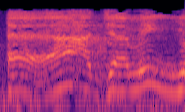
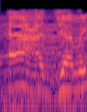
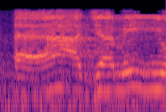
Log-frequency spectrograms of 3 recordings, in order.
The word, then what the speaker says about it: أعجمي: هو حد ينطق همزتين يقول لي أعجمي؟ لا، غلط. أنطق همزة الأولى محققة والهمزة الثانية مسهلة بينها وبين الألف، لا هي همزة ولا هي ألف، وما انطقهاش خطأ. ها أقرأ هكذا، اسمع النطق كويس مني: أعجمي وعربي، أعجمي وعربي.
